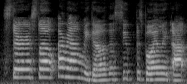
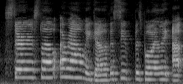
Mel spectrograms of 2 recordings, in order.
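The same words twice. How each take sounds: The two takes are said the same way.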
